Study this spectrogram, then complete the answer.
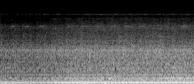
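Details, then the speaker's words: Ford 1940 with Opala gearbox: loud, steady low drone with faint rapid flutter when the clutch is released; the noise stops when the pedal is pressed. Gearbox noise, cause unknown. "pisar de novo acabou o barulho até o forno vou soltando devagarinho devagarinho devagarinho em cima de novo aí entendeu é esse o barulho"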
